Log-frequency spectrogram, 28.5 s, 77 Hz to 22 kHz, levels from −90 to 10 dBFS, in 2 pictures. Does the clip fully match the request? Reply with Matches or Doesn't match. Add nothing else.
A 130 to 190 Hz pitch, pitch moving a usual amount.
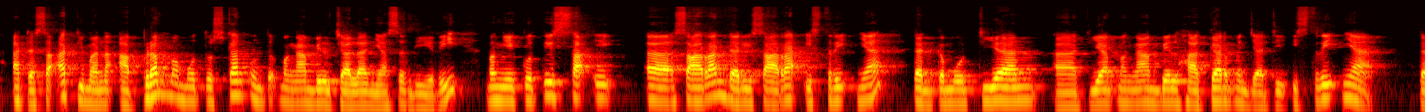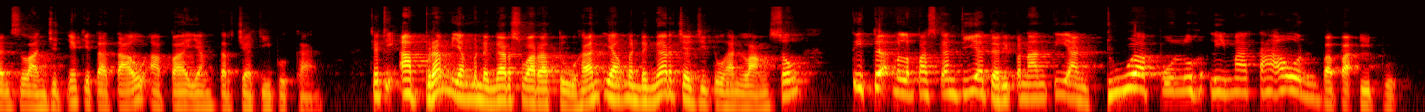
Doesn't match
